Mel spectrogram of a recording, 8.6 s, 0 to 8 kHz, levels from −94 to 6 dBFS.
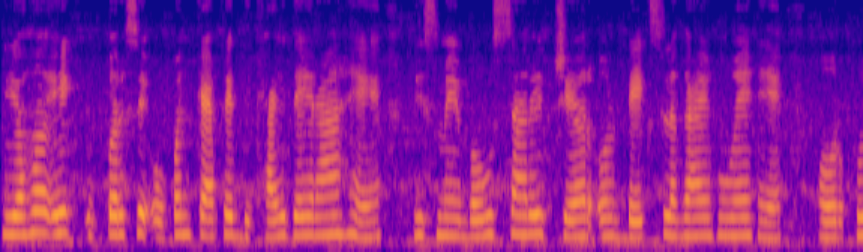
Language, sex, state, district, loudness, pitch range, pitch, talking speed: Hindi, female, Maharashtra, Pune, -26 LUFS, 200-225 Hz, 215 Hz, 140 wpm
